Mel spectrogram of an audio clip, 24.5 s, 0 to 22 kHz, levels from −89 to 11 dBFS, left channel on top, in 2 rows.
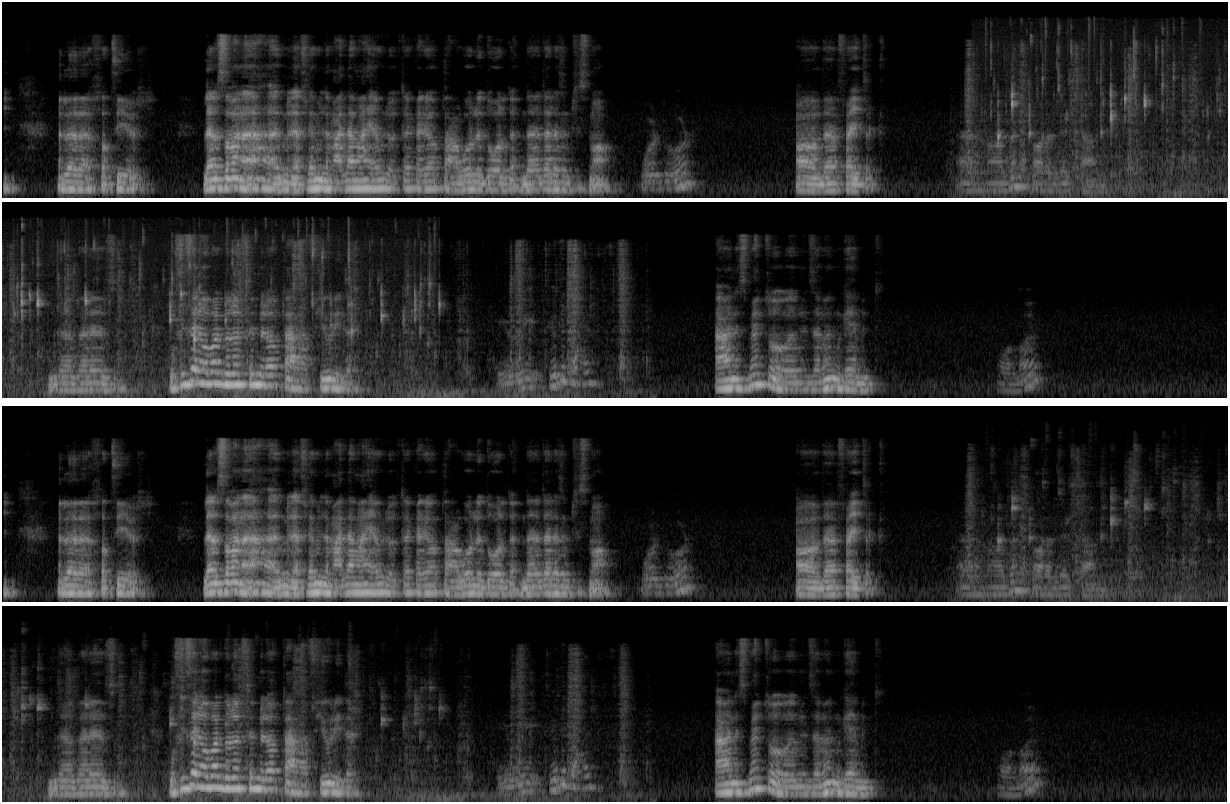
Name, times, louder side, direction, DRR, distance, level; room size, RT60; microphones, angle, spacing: voice 1, 0.2-1.5 2.0-6.1 7.9-8.7 12.7-13.5 13.7-15.8 19.4-21.0, equal, 5° right, 0.5 m, -30 dB
voice 2, 6.4-6.9 9.5-11.2 17.2-18.2 22.2-22.6, left 1 dB, 30° left, 1.0 m, -47 dB
sound 1, 9.4-18.7, left 4 dB, 80° left, 2.1 m, -52 dB
sound 2, 9.7-16.6, left 9 dB, 60° left, 0.5 m, -44 dB
5.2 x 4.3 x 5.0 m
head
